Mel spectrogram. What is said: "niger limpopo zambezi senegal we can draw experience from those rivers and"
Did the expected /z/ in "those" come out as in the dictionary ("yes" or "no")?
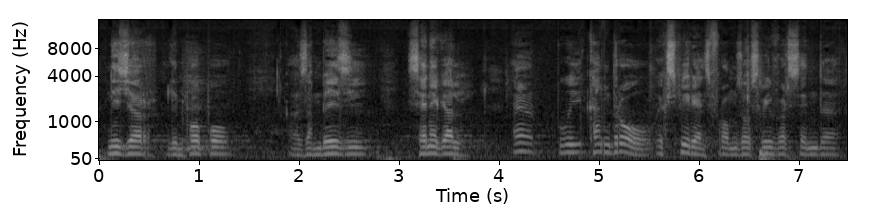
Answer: no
